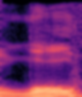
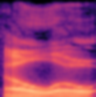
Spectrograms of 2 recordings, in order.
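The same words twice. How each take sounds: First: It is pronounced as a single word. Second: It is spelled out as three letters. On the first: The speaker calls it wrong. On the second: The speaker calls it right.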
